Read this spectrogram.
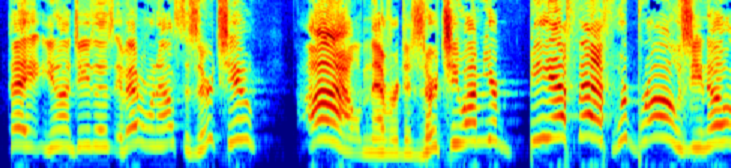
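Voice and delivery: high, loud, pushy buddy pledge; loud eager vow. Acted. Peter boasting loudly to Jesus that he'll never desert. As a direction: shout your loyalty like his best friend.

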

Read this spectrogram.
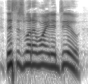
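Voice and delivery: loud, commanding divine announcement; booming voice from above. Retold or imitated. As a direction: boom it down like a voice from heaven. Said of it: "It's gonna sound like that".

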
